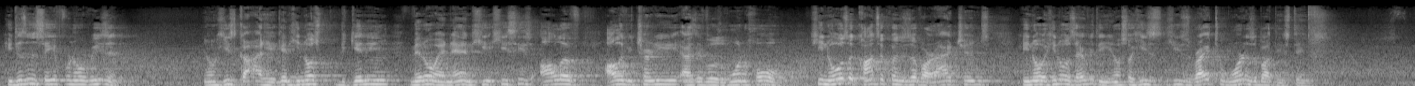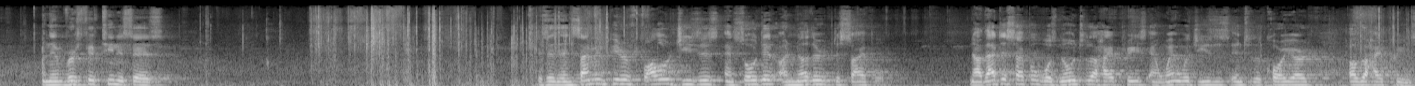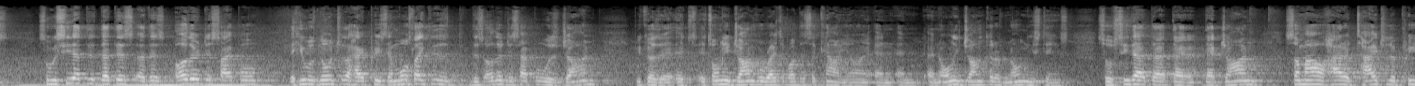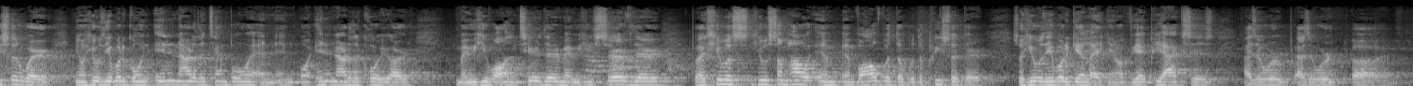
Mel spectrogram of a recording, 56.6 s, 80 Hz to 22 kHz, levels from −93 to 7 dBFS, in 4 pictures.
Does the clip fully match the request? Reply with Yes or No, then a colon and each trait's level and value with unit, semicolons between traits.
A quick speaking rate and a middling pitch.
Yes: fast, 240 wpm; medium, 155 Hz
